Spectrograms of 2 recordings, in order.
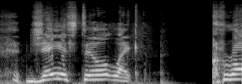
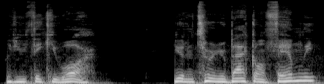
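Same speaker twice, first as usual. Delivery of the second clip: low stern Roman; 6 semitones lower, faster than usual. Retold or imitated. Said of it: "Roman just silently goes like".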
